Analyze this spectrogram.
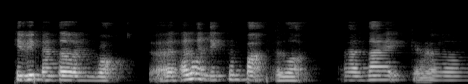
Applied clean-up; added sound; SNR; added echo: neural mask model DeepFilterNet 3.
